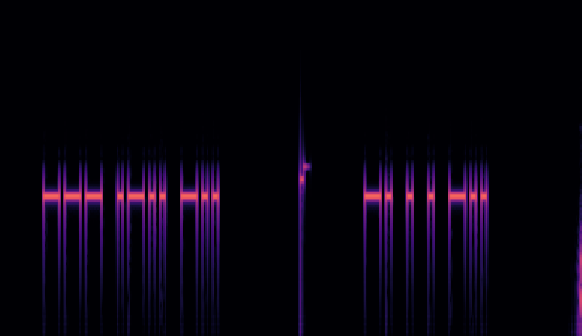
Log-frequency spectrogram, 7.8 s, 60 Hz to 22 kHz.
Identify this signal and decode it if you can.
Morse code, heard as a keyed tone, about 17 wpm, 700 Hz. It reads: OLD NEED
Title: Sentences from Top 200 Words - New Word Drill - 17wpm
